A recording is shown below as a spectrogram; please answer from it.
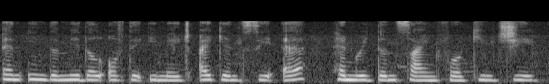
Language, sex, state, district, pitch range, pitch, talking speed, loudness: English, female, Nagaland, Kohima, 195-215 Hz, 205 Hz, 155 wpm, -16 LUFS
